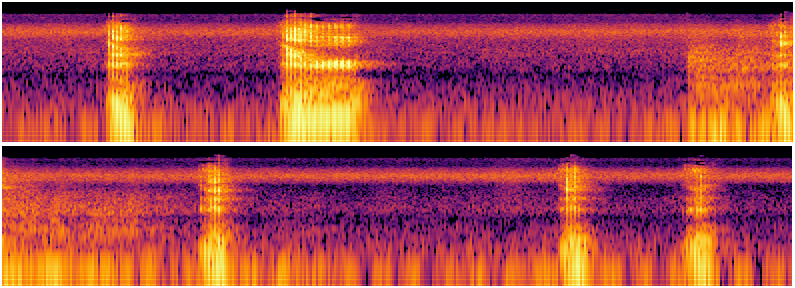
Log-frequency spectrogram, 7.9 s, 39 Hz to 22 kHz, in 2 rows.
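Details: A pet micro pig named Uni, female, born September 2020, voicing lonely cries when nobody is near: a run of about seven brief grunts, one longer and louder near the start, spaced irregularly over several seconds indoors.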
